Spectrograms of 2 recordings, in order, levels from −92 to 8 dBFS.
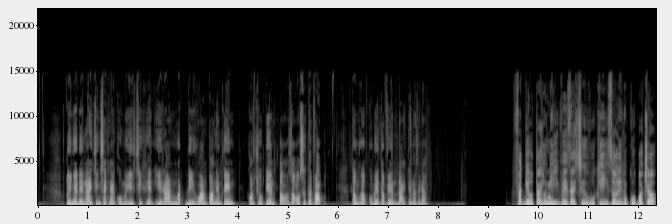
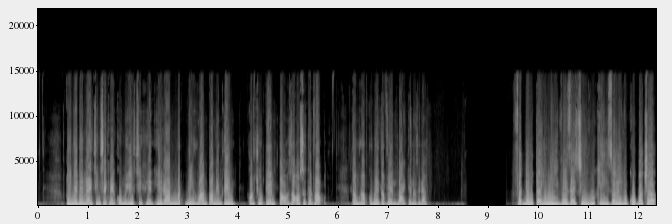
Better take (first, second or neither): first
